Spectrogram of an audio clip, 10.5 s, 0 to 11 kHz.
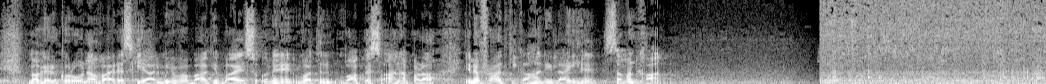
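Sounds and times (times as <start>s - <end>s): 
speech: 0.2s - 6.9s
many honeybees swarming around hives: 8.2s - 10.4s.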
